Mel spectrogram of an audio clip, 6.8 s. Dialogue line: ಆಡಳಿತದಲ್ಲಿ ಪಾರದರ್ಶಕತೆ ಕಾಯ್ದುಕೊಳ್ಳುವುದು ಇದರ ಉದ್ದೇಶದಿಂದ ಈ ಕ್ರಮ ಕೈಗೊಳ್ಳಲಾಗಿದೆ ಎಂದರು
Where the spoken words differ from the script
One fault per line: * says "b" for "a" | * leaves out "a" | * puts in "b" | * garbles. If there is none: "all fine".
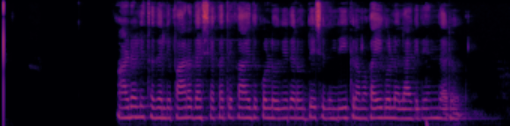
all fine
